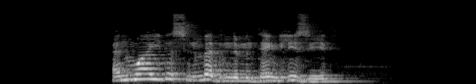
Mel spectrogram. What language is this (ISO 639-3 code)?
kab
